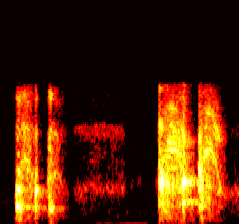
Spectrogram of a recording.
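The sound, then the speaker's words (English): Two short bouts of coughing, each a quick double hack, separated by a second of faint hum. The coughs sound thin and band-limited, like they're coming through a phone line. “Who coughing? No, somebody coughing.”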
